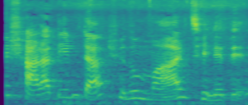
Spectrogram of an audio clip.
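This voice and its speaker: A woman's voice: mid-range voice, unhurried, creaky, fairly bright tone, a little hiss or hum. A young woman filming her toddler at home, narrating and coaxing him with playful baby talk.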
